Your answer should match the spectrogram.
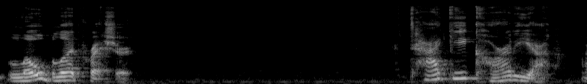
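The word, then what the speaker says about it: tachycardia: Tachicardia. All right. And pronounce that word with me.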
